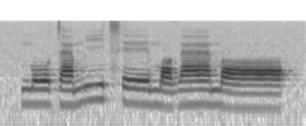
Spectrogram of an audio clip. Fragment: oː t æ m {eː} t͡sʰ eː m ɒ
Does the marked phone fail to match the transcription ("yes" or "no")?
yes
